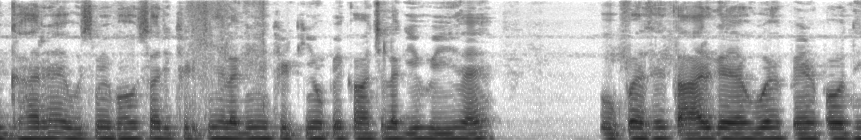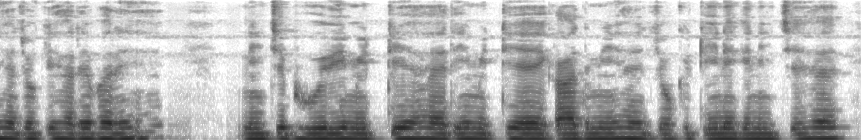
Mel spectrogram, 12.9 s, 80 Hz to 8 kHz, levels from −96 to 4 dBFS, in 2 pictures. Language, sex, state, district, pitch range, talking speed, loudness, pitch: Hindi, male, West Bengal, Malda, 110-115 Hz, 200 wpm, -16 LUFS, 115 Hz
